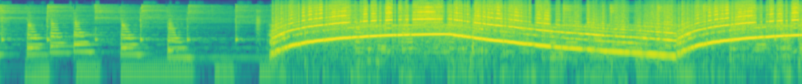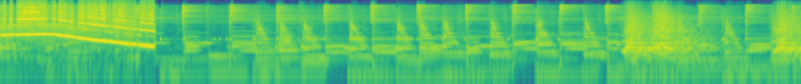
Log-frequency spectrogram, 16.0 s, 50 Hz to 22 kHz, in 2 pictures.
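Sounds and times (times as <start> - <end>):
emergency siren wailing: 2.7 - 9.6.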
